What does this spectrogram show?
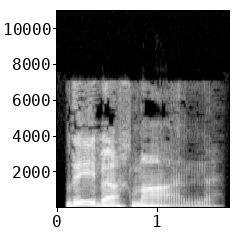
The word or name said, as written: liebermann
